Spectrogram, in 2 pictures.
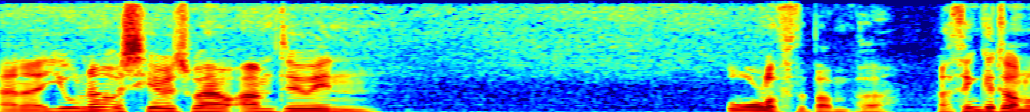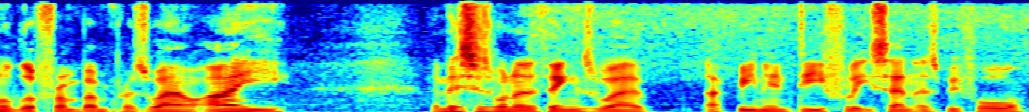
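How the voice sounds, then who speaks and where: A man at medium pitch and a fairly quick pace, with lively intonation and long, frequent pauses. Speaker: car paint sprayer. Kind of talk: workshop voice-over tutorial. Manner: casual, conversational.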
